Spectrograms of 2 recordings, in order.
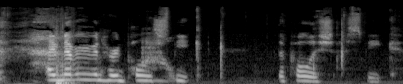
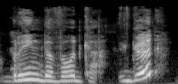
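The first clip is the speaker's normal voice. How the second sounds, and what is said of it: Imitated Polish accent. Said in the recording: “have a Polish accent ... I mean, kind of.”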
